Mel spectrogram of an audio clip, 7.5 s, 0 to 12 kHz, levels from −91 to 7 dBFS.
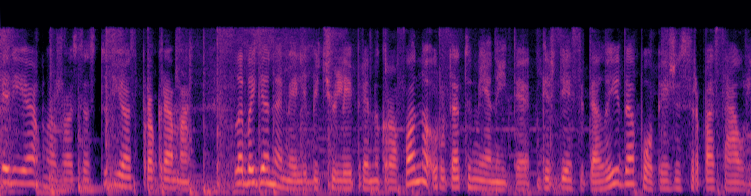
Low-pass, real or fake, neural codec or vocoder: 7.2 kHz; fake; codec, 16 kHz, 6 kbps, DAC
